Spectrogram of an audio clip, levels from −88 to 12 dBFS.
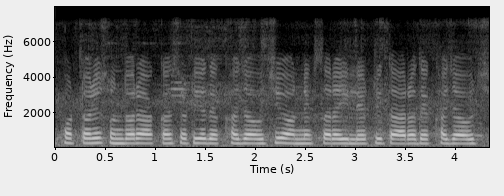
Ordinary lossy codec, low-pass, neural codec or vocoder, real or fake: none; 7.2 kHz; none; real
